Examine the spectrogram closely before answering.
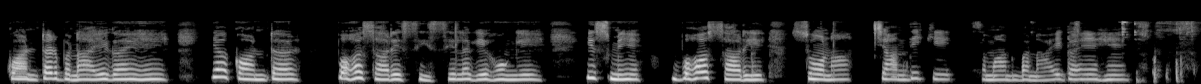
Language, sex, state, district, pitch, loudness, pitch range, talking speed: Hindi, female, Bihar, Saran, 230 Hz, -16 LUFS, 220-245 Hz, 105 wpm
